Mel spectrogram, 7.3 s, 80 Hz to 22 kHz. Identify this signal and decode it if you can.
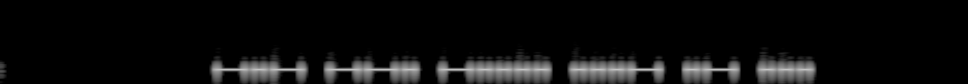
Morse code, heard as a keyed tone, about 18 wpm, 700 Hz. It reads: KG6VAS
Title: Speed Racing - USA Call Signs 17wpm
